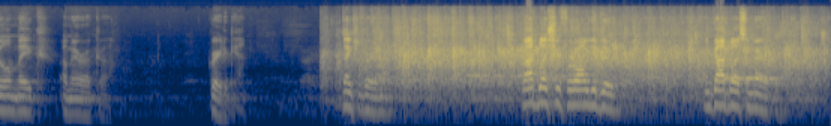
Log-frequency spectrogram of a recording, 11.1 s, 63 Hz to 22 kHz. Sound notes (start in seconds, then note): 4.2 applause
